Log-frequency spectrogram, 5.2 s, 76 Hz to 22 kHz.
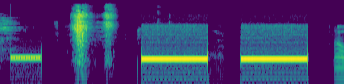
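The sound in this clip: Telephone line tones after dialing an 8-800 number: a short steady beep and two noisy bursts, then two long, even ringing tones at a single pitch with a pause between them.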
